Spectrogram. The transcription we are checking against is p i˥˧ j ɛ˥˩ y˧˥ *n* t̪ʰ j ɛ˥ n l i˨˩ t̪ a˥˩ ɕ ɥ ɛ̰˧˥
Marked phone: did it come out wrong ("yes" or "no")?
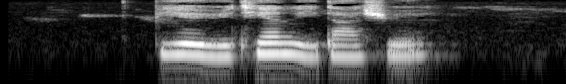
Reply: yes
